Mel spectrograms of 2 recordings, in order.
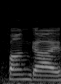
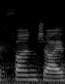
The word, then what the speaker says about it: fungi: Yeah, so apparently you can pronounce it fungi, fungi, fungi, or fungi.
